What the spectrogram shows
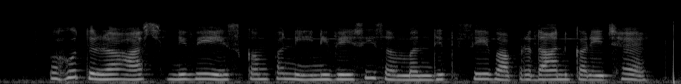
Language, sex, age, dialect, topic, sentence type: Maithili, female, 56-60, Eastern / Thethi, banking, statement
